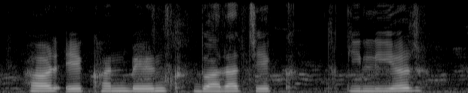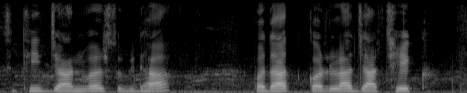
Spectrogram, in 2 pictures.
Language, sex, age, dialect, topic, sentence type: Magahi, female, 31-35, Northeastern/Surjapuri, banking, statement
